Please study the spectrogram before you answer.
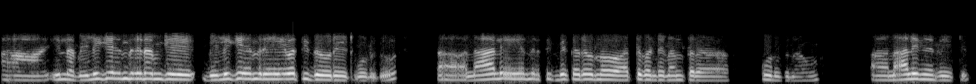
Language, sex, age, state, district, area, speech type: Kannada, female, 30-45, Karnataka, Dakshina Kannada, rural, conversation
